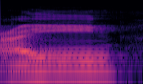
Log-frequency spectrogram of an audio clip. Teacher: आइन के लिए मैंने कहा था कि ये हल्क के दरमियान से अदा होगी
